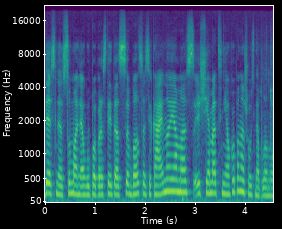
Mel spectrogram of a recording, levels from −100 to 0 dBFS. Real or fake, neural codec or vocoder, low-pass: fake; codec, 44.1 kHz, 7.8 kbps, DAC; 19.8 kHz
